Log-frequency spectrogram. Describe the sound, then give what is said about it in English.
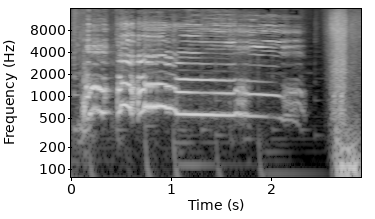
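A rooster crows once, loud, a long harmonic cock-a-doodle-doo that rises, holds and trails off, followed by a brief rustle or flutter. “And then wake up every morning, like 5:30, we wake up when chicken starts cuckoo and we are all wake up.”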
